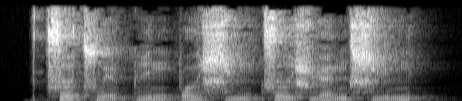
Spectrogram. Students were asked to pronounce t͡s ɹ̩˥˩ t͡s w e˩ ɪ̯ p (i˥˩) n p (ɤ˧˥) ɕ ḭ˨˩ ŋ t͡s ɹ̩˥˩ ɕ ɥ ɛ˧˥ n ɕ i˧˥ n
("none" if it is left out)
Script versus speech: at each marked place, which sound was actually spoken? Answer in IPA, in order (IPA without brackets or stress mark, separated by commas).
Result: i˥, ɤ˧˥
